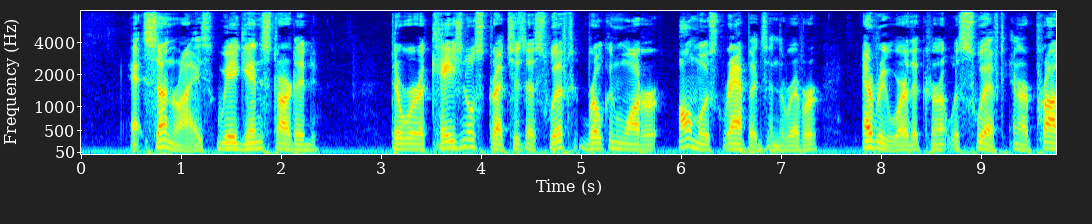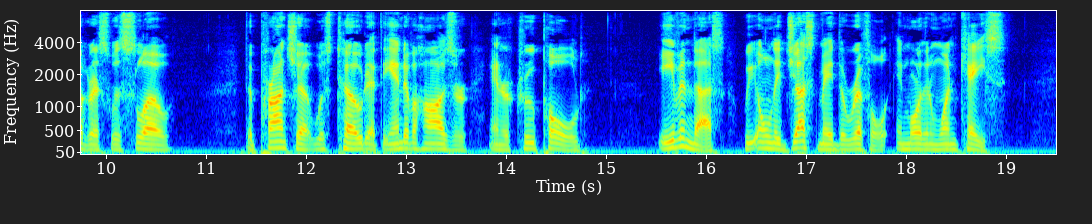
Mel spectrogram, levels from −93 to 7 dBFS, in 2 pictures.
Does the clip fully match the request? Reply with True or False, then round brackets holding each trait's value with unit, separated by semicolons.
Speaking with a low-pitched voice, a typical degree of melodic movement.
True (110 Hz; 3.0 semitones)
